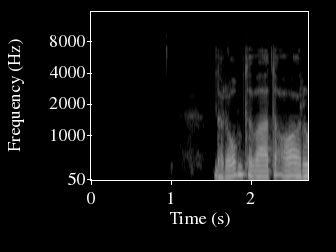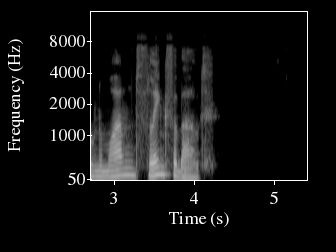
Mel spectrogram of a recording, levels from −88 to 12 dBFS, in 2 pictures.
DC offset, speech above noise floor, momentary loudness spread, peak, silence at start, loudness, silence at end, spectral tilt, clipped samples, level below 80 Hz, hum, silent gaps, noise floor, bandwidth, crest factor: under 0.1%; over 62 dB; 13 LU; -10 dBFS; 1.55 s; -28 LUFS; 1.2 s; -7.5 dB/octave; under 0.1%; -60 dBFS; none; none; under -90 dBFS; 9.4 kHz; 22 dB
